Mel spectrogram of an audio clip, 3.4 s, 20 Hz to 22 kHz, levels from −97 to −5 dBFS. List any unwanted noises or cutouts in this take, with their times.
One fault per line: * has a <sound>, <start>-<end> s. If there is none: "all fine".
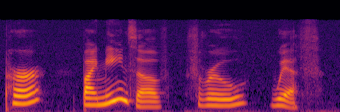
all fine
